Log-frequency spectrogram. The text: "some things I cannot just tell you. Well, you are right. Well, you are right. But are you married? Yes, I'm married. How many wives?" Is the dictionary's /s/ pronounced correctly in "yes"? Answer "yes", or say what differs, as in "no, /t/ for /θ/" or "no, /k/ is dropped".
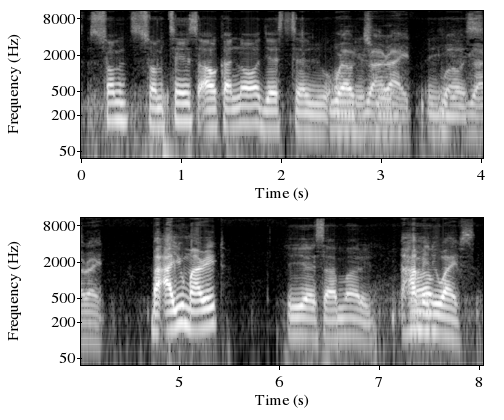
yes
